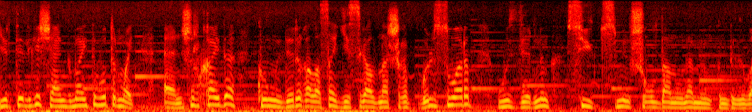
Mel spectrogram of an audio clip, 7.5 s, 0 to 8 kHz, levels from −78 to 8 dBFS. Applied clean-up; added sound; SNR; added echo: none; Wind; 10 dB; none.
